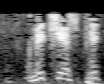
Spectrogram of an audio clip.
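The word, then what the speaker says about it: Mxyzptlk: pixlick isn't I think the way they pronounce it at least on that cartoon was make sure Pig lick really yeah you played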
